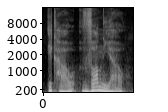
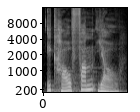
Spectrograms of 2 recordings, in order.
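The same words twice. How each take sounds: First: The word van starts with a voiced V sound. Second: The word van starts with a voiceless F sound. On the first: The speaker calls it right. "just say" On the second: The speaker calls it wrong. "Don't say"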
